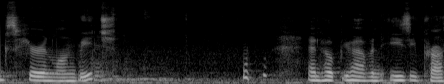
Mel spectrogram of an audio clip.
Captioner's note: laughs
